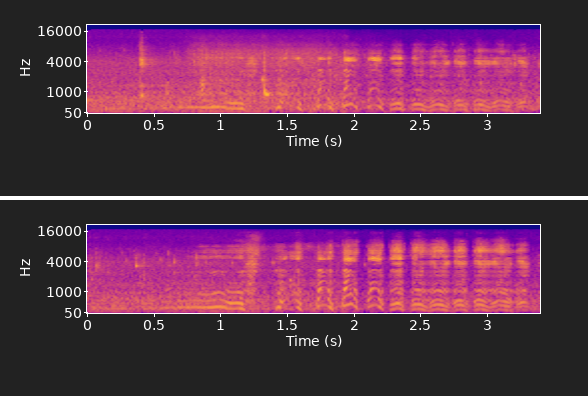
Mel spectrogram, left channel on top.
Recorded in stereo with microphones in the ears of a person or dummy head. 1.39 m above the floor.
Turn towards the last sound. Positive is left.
turn(degrees=-45)  # may be behind; listen again after turning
